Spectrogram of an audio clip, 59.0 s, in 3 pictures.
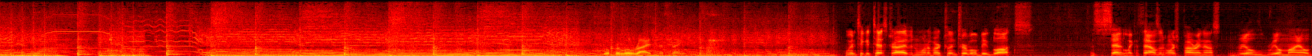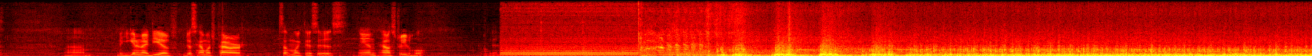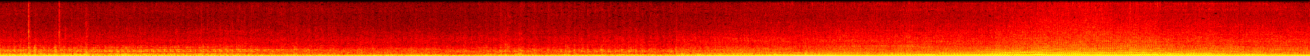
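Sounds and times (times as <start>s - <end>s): car engine revving: 0.0s - 12.6s, 27.0s - 59.0s.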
